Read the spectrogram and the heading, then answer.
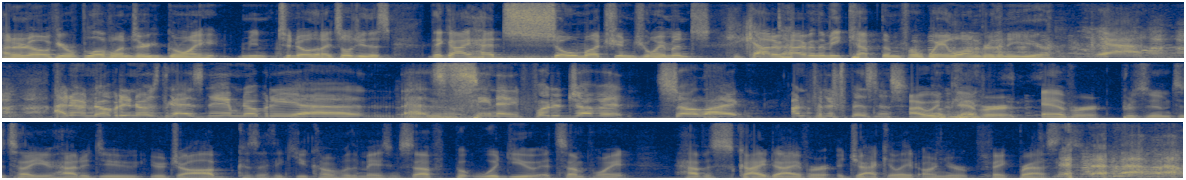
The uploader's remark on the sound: Live from The Lab at the Hollywood Improv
